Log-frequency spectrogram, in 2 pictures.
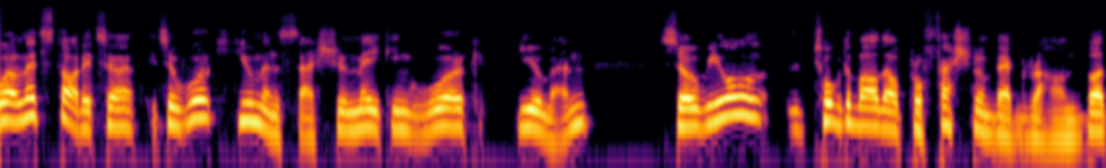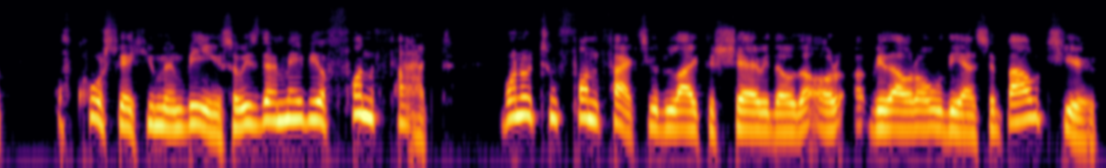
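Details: Adult speaker; normal voice.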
